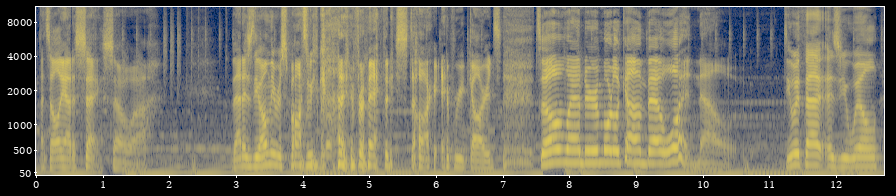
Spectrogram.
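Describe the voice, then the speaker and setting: A man with a bright, forceful voice set a little high talks as a gaming channel host. He gives casual opinions in loose, slangy language and speaks straight to his viewers. Music plays behind him. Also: animated, unhurried. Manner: colloquial, profane, addresses viewers directly.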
